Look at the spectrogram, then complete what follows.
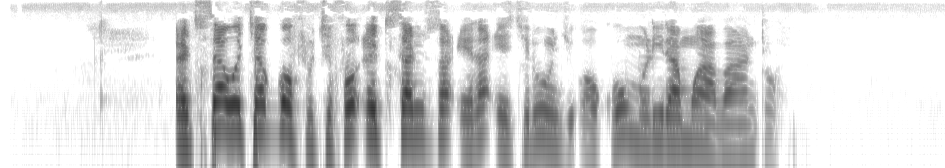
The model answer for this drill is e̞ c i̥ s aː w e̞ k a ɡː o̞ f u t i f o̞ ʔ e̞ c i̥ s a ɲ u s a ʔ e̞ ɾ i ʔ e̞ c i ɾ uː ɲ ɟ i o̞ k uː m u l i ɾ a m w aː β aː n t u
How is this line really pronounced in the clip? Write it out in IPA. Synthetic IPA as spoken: e̞ c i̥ s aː w e̞ c a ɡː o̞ f u c i f o̞ ʔ e̞ c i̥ s a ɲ u s a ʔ e̞ ɾ a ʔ e̞ c i ɾ uː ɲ ɟ i o̞ k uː m u l i ɾ a m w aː β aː n t u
